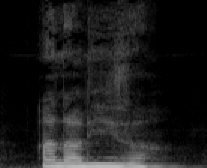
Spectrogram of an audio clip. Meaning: analysis
- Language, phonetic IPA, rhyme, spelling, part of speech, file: Czech, [ˈanaliːza], -iːza, analýza, noun, Cs-analýza.ogg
